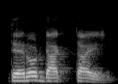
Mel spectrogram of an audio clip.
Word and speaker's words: pterodactyl: అంటే పెట్రోడాక్టైల్ అంటే pterodactyl, ptero, p is silent, pterodactyl. అంటే pterodactyl ఇది పాత రకం డైనోసార్ ఏజ్ లో ఉండేది.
